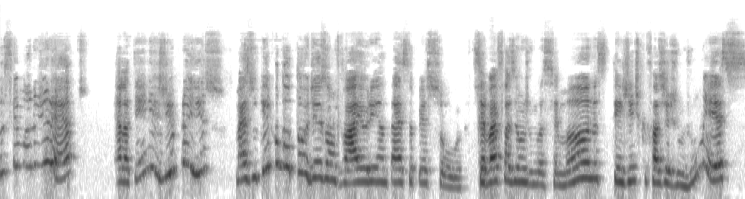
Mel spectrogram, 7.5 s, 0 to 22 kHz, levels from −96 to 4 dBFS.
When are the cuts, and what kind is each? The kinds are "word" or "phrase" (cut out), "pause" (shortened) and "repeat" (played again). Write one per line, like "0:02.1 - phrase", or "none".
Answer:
0:01.0 - pause
0:02.3 - pause
0:03.4 - word
0:04.7 - pause
0:05.3 - word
